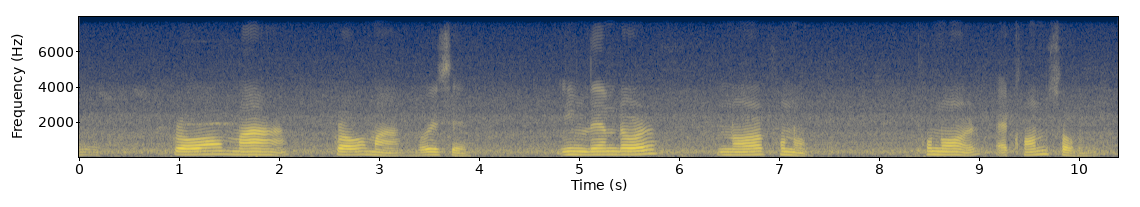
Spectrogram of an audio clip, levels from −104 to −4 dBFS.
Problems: constant background noise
